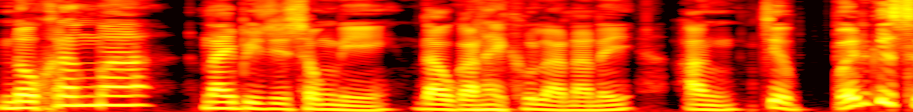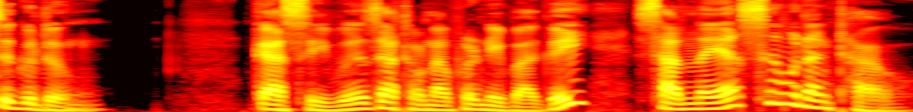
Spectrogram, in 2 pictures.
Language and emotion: Bodo, happy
